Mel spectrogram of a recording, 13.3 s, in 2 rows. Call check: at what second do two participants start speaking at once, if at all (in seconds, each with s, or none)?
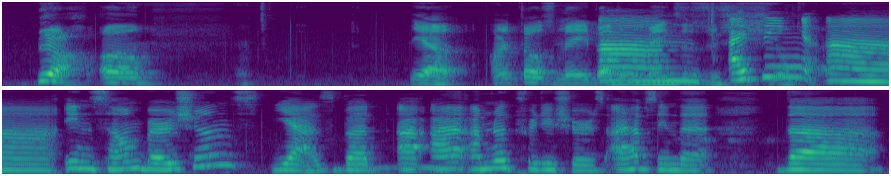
4.5 s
